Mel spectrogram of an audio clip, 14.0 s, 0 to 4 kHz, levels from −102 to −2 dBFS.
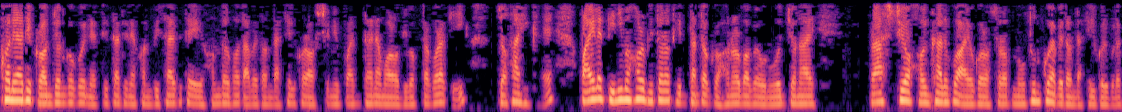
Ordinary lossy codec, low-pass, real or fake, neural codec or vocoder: none; 3.6 kHz; real; none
